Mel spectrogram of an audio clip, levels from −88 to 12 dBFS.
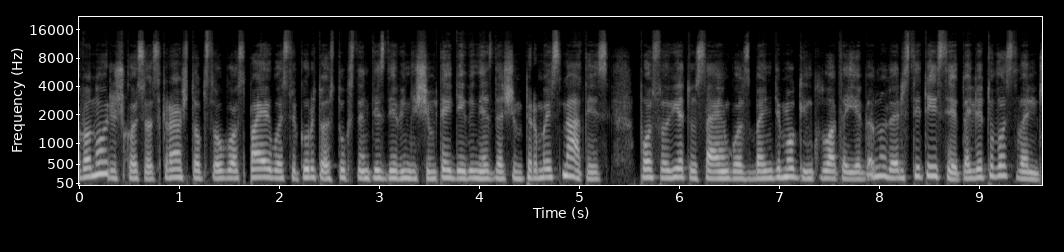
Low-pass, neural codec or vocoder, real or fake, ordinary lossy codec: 14.4 kHz; codec, 32 kHz, 1.9 kbps, SNAC; fake; Opus, 32 kbps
